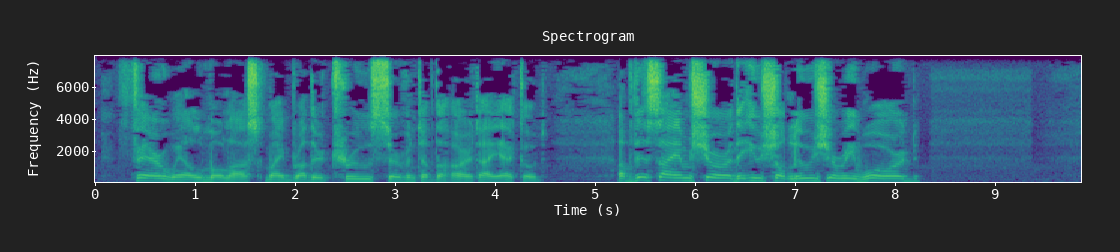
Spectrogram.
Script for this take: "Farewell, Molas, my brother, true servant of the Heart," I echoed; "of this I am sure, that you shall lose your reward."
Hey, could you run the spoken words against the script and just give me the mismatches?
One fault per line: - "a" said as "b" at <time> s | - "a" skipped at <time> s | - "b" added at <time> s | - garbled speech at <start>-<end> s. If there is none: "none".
none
